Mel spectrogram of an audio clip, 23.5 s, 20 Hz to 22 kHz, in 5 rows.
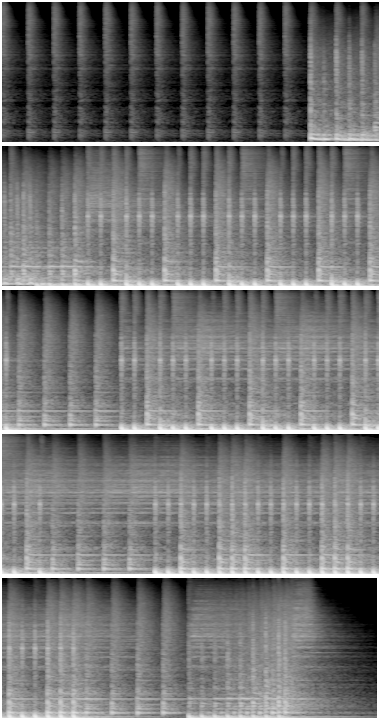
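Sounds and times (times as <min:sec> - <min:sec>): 
drums: 0:00.0 - 0:23.3.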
